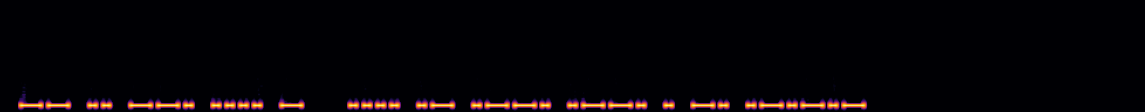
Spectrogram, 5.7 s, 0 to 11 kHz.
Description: Morse code, heard as a keyed tone, about 34 wpm, 700 Hz. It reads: MIGHT HAPPEN.
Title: Sentences from Top 400 Words and Abbreviations 35wpm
